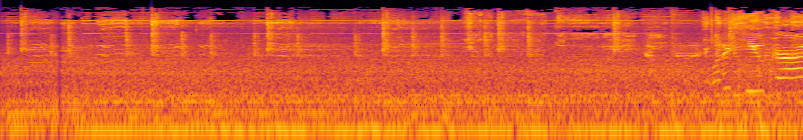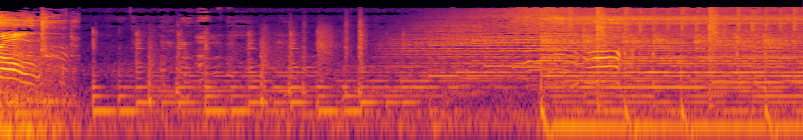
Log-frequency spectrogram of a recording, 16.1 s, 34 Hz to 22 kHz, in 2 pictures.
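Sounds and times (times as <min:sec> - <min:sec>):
vehicle road rumble: 0:00.0 - 0:12.1.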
